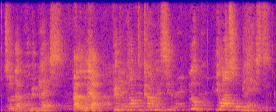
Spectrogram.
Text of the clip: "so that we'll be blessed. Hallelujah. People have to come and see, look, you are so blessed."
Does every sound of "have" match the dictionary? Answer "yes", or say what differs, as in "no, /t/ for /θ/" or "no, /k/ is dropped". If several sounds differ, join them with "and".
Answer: no, /p/ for /v/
